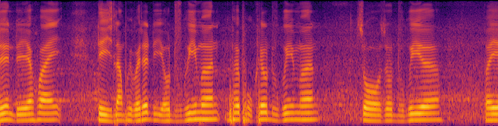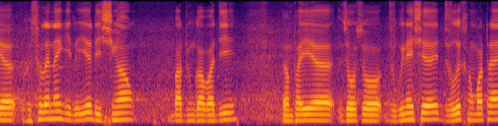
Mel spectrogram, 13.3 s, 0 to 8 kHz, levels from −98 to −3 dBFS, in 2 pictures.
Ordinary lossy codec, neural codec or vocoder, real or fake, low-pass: none; none; real; none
